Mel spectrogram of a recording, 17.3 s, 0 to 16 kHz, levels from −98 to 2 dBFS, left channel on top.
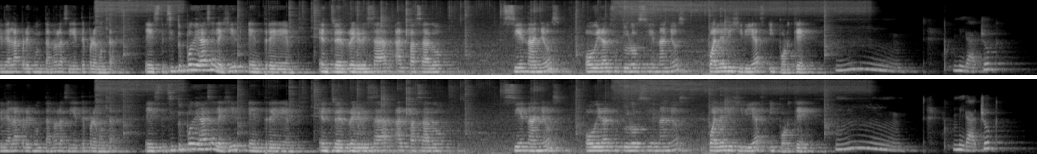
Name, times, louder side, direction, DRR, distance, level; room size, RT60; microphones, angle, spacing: voice 1, 0.0-2.0 2.4-5.0 5.3-7.5 8.4-9.3 9.8-11.4 11.8-13.5, left 2 dB, 80° left, 7 dB, 1.0 m, -30 dB
sound 1, 1.6-3.1 4.0-6.1 6.6-7.1 7.7-8.2 9.1-9.8 10.2-14.5, left 4 dB, 25° left, 1.2 m, -48 dB
sound 2, 5.7-12.3, left 1 dB, 40° left, 1.8 m, -46 dB
voice 2, 13.9-15.1 15.5-15.6 15.9-16.6, right 3 dB, 45° right, 11 dB, 0.6 m, -38 dB
9.8 x 7.5 x 5.3 m, 1.1 s
head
